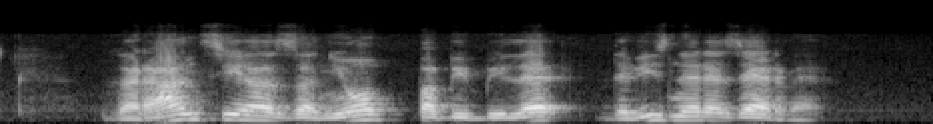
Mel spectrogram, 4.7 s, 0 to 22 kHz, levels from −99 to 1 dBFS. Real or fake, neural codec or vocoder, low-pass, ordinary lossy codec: real; none; 7.2 kHz; Opus, 24 kbps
